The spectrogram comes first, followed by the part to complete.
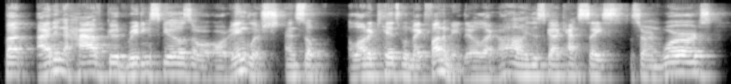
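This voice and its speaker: A man whose first language is Cantonese, giving a lively training talk to a group, asking them questions and repeating key points. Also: medium pitch, normal speed, hardly any pauses, rough recording. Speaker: sales trainer.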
